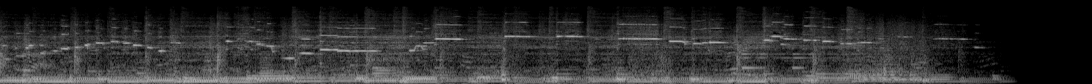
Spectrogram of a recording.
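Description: Live Latin jazz parranda music: a high flute melody over plucked strings and percussion, fading out in the last second.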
